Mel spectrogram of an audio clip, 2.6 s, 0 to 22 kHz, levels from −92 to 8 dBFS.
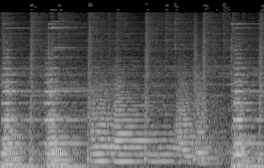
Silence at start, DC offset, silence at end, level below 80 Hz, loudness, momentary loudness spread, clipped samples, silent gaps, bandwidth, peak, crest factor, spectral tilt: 0 s; under 0.1%; 0 s; -32 dBFS; -24 LUFS; 6 LU; under 0.1%; none; over 20 kHz; -6 dBFS; 16 dB; -5.5 dB/octave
